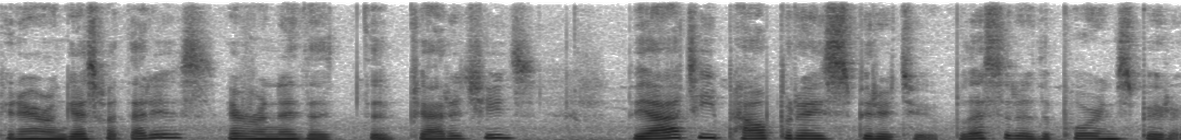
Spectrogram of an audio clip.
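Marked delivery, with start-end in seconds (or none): none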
